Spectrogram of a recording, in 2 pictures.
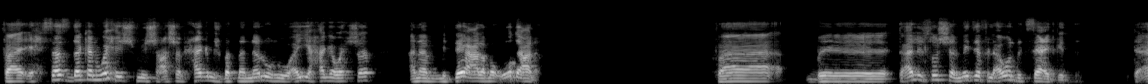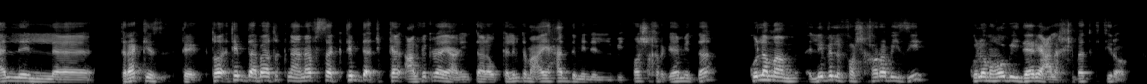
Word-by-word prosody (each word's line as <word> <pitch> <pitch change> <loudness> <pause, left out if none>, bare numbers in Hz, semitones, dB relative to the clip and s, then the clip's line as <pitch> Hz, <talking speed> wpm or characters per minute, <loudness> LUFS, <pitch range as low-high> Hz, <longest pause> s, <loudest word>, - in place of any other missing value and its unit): فإحساس 145 +10 +2
ده 205 - +5
كان 215 +1 +2
وحِش، 185 -8 +1
مش 155 -1 -3
عشان 150 - -3
حاجة، 180 +1 +1
مش 170 - -4
باتمني 145 +4 0
له 185 - +1
هو 145 -4 -1
أي 180 - +1
حاجة 165 -1 -2
وحشة، 150 +5 0 0.4
أنا 145 +1 +1
متضايق 140 - +6
على 150 -2 +4
مو 145 - +1
وضعي - - +3
أنا. - - -7 1.7
ف - - -7 0.9
ب 120 - -10 0.8
تقلّل 200 +2 0
social 215 -3 0
media 195 +1 +2
في - - -12
الأول 205 0 +1
بتساعد 145 0 +2
جدًا. - - -11 0.5
تقلّل 145 -3 -2 0.7
تركّز 330 +3 0
ت - - -4 0.3
ت - - +1 0.2
تبدأ 205 -1 +3
بقى 185 -1 +4
تقنع 185 -3 -5
نفسك 185 - 0
تبدأ 200 -1 +3
تتك 180 - -3
على 125 0 -2
فكرة 180 0 -1
يعني 135 -7 +1
أنت 115 - -7
لو 120 -1 0
اتكلّمت 145 +7 -6
مع 135 - -4
أي 145 - +1
حد 145 0 -4
من 125 -2 -8
اللي 110 -2 -11
بيتفشخر 105 +8 -6
جامد 145 +2 -4
ده، - - -4 0.3
كل 185 +4 +4
ما 185 -4 +3
م 145 -2 -5 0.2
level 370 +2 0
الفَشْخَرة 190 - 0
بيزيد، 180 +5 -8 0.4
كل 180 - +2
ما 170 -2 +2
هو 180 +3 +5
بيداري 160 -2 +3
على 120 -1 0
خيبات 275 0 -5
كتيرة - - -8
أكتر. - - -17
165 Hz, 175 wpm, -22 LUFS, 145-190 Hz, 1.7 s, متضايق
